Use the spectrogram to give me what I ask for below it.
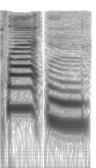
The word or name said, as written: platan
